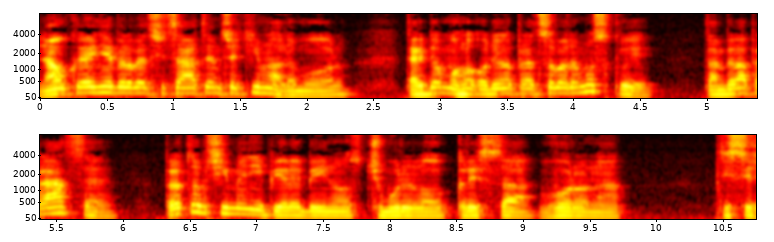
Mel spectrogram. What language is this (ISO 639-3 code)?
ces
